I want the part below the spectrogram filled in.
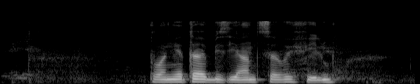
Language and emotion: Russian, neutral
